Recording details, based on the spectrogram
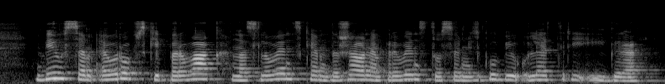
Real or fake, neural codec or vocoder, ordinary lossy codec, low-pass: real; none; none; none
